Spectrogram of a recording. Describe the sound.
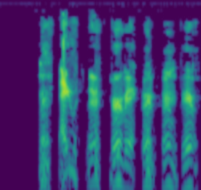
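A man grunts in a rapid string of about seven short, guttural bursts, imitating a caveman's wordless speech, close and fairly loud with brief pauses between each grunt.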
